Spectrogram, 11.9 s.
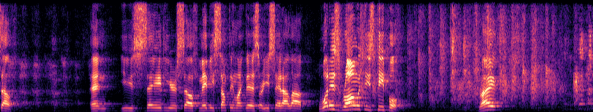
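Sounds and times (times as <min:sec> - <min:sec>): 
speech: 0:00.0 - 0:00.4, 0:01.8 - 0:08.2, 0:09.6 - 0:10.1
laughter: 0:00.0 - 0:01.8, 0:11.2 - 0:11.8
audience clapping: 0:06.9 - 0:11.8.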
